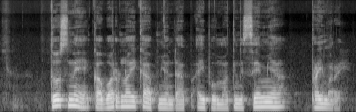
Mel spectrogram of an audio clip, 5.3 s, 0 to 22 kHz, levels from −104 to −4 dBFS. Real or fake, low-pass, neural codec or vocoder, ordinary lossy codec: real; none; none; none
